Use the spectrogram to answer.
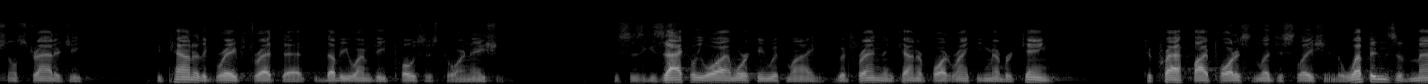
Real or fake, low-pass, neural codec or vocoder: real; 7.2 kHz; none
